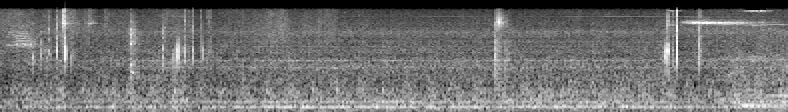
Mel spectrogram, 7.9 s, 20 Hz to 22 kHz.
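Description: Running sound of a Sotetsu 9000-series train with a Hitachi IGBT VVVF inverter, heard from inside the car: steady rumble with a low, even inverter-motor whine and a few short clicks and creaks. Near the end a new, slowly falling whine comes in as the train begins braking for the station.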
